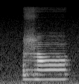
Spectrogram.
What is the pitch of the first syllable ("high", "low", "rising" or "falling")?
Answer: high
